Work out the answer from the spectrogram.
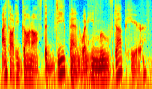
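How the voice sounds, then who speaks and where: An actor playing a smooth, evasive small-town lawyer in an audio drama, speaking in a measured, theatrical, hinting way. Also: male voice, deep voice, lively intonation, slight background noise. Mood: cryptic, insinuating.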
